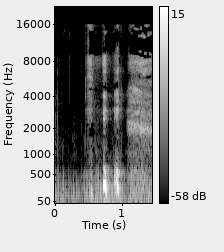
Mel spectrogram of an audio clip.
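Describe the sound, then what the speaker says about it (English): A pet cat drifting off to sleep on a pillow at night, giving two short, soft purring rumbles close by in a quiet room. "He purring and everything."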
